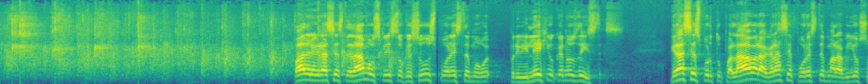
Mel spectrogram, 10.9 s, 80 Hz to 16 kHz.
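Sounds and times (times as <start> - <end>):
audience applauding: 0.0 - 5.3
speech: 3.7 - 7.8, 8.4 - 10.8.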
